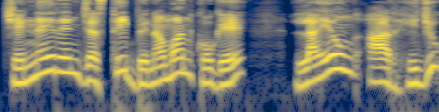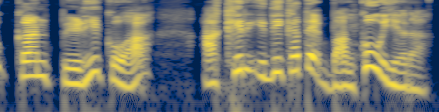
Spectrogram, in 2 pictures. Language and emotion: Santali, disgusted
